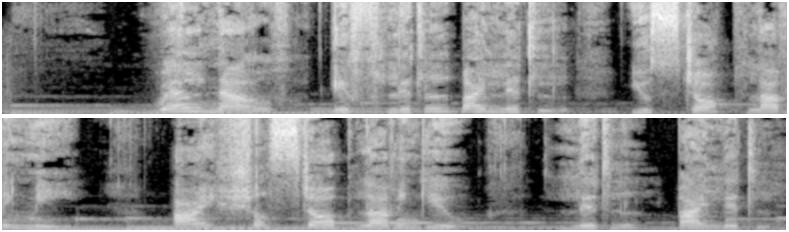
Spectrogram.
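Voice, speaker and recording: A woman's voice: a little high, slow. A woman, reading poetry aloud in a recitation style. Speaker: poem reader. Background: loud music.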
